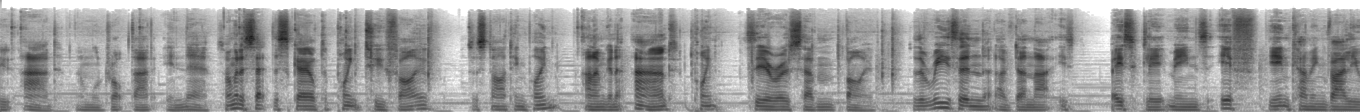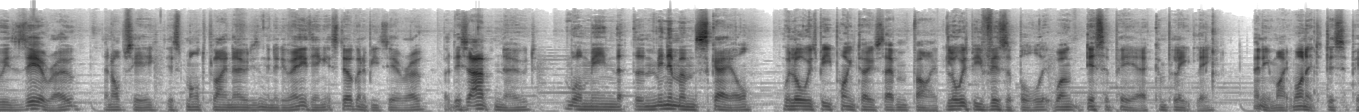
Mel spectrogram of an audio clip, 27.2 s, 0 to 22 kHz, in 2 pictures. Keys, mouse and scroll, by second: 1.4 click, 3.5 KP_Decimal, 3.7 KP_2, 4.0 KP_5, 4.3 KP_Enter, 5.7 scroll up 1, 5.8 click, 6.9 KP_Decimal, 7.5 KP_0, 8.1 KP_7, 8.5 KP_5, 8.8 KP_Enter, 18.3 click, 24.7 scroll down 1, 25.9 shift+middle click.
